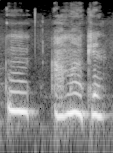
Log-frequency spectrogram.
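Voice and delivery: slow, halting words through crying; tearful stammer. Acted. Wife answering Akhil's question, crying and stammering. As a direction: choke out a reluctant yes while sobbing. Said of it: "நீ திக்கி திக்கி சொல்லும் போதே".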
